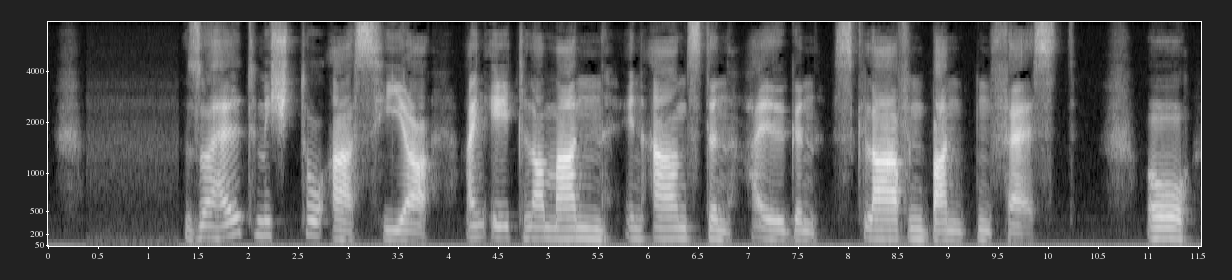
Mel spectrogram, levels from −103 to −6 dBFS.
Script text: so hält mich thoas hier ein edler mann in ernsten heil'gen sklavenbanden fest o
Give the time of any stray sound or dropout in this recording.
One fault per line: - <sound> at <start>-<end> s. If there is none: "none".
none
